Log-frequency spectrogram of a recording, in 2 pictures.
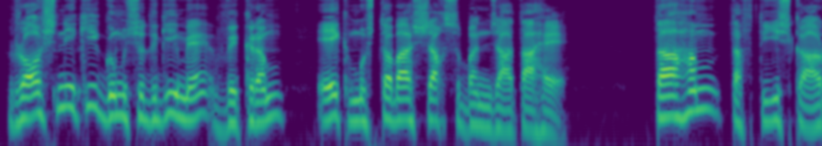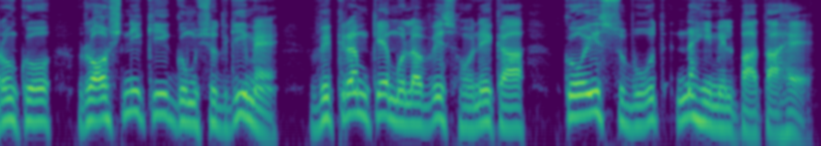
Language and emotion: Urdu, neutral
